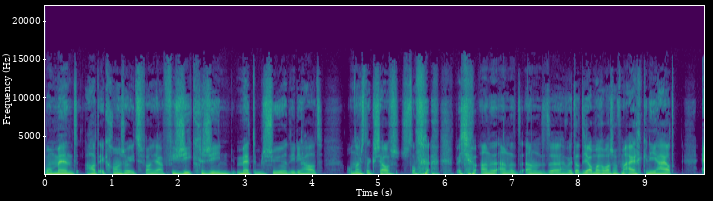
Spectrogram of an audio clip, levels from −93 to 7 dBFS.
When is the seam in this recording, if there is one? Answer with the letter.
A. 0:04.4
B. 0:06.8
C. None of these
C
